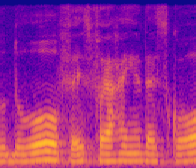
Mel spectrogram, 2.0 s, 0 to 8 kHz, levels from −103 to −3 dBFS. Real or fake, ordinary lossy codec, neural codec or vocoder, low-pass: real; none; none; 7.2 kHz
